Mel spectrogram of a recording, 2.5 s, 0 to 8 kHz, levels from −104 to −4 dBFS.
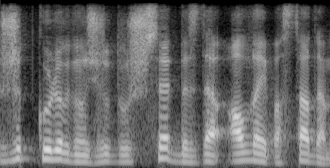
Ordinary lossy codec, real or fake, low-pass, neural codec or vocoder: none; fake; 7.2 kHz; codec, 16 kHz, 0.8 kbps, ZipCodec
